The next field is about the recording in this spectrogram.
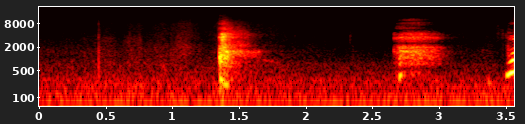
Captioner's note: gasps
